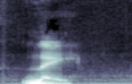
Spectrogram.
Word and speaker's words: Le: definitely kind of confusing if you're saying Li you may be referencing my Koreans and Chinese out there with le E or Li or get this maybe even another common Vietnamese last name ly but if you want to say L e correctly it's just lay you know like the potato chips number four on the list is pH a.m.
